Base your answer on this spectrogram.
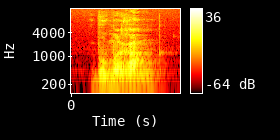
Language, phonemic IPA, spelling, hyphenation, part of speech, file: Dutch, /ˈbu.məˌrɑŋ/, boemerang, boe‧me‧rang, noun, Nl-boemerang.ogg
- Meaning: boomerang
